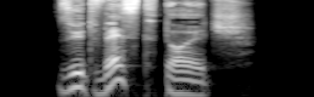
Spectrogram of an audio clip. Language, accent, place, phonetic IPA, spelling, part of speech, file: German, Germany, Berlin, [zyːtˈvɛstˌdɔɪ̯t͡ʃ], südwestdeutsch, adjective, De-südwestdeutsch.ogg
- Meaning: southwestern German (of, from or pertaining to southwestern Germany or the people, the culture or the dialects of this region)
